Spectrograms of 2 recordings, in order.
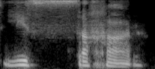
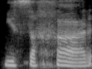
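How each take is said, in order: First: "Yisachar" with a long, doubled s; held S. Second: Said in the usual way. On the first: Shown as a demonstration. Teacher explaining a doubled letter, held S. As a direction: linger on the s in "Yisachar": yiss-sa-char. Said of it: "you hold it a little bit". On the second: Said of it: "so instead of".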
